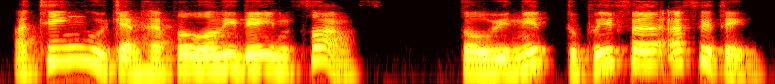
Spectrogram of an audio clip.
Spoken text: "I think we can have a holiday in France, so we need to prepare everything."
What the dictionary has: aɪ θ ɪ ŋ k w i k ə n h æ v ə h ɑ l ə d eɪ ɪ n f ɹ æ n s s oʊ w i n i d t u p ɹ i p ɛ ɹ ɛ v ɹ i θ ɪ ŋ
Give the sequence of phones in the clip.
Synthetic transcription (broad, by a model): aɪ t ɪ ŋ k w i k ə n h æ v ə h ɑ l ə d eɪ ɪ n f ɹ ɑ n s s oʊ w i n i d t u p ɹ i f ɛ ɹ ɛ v ɹ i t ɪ ŋ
